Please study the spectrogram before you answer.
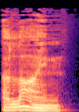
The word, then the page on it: align: British English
